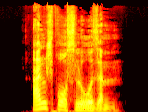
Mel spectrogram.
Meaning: strong dative masculine/neuter singular of anspruchslos
- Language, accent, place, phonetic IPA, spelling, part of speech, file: German, Germany, Berlin, [ˈanʃpʁʊxsˌloːzm̩], anspruchslosem, adjective, De-anspruchslosem.ogg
